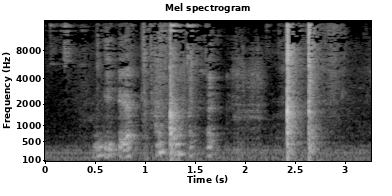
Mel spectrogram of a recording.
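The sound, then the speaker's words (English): Jumbo eggs are cracked into a bowl while making meatballs: a few sharp shell knocks against the bowl, two of them crisp and close together near the end, amid soft kitchen clatter. “Add two eggs. And these are jumbo eggs, so I like them big.”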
